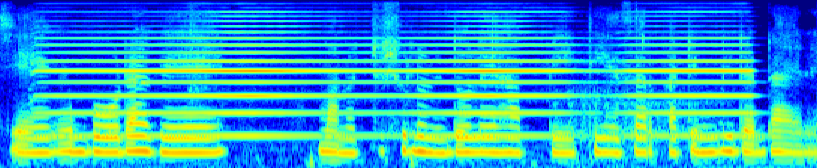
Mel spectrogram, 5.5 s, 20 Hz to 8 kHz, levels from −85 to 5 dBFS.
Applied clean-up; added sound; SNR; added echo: none; Bowed string instrument; -2 dB; none.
